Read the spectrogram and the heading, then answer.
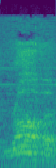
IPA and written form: ˈrɑːðə (rather)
